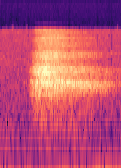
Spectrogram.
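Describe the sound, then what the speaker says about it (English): A single deep, audible breath during a yoga class, a soft airy inhale or exhale swelling quickly and trailing off gradually, close and alone. "We're going to take one more breath"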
